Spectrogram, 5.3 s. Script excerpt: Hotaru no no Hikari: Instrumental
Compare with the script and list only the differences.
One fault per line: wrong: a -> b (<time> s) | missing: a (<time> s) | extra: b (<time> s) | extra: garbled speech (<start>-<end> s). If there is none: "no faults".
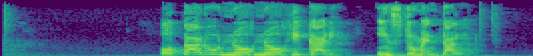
no faults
